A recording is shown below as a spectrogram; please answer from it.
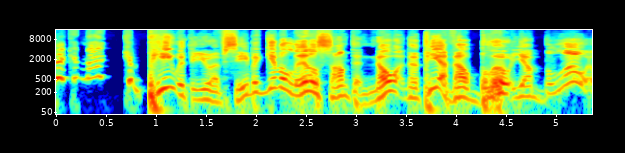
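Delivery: loud, stretched-out, swooping yell. Complaining that the PFL blew their chance: yelling. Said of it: "I don't know why I'm yelling".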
